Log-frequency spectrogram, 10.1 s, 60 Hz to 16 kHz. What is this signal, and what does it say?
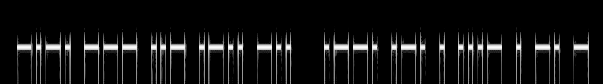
Morse code, heard as a keyed tone, about 15 wpm, 700 Hz. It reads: COULD PREVENT
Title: Sentences from Top 1100 Words 15wpm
